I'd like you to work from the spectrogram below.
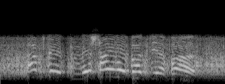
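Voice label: German searchlight mood med, speech; War Thunder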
